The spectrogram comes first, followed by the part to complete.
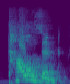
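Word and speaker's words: thousand: अब दूसरे सिलेबल में किसकी आवाज आ रही है? ए की आवाज आ रही है, तो अब यहां पे हम श्वा लगाएंगे, इसको कैसे बोलेंगे? थाउजेंड, थाउजेंड, थाउ and gent.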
